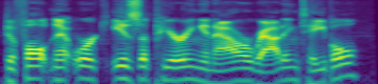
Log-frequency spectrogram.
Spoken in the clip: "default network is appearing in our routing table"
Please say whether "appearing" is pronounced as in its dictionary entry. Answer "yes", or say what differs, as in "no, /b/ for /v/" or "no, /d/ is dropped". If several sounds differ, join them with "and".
yes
